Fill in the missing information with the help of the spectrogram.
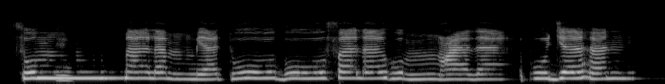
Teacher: Tumma bukan summa. Jangan di dalam tapi dorong keluar ya. Tumma suaranya di bibir.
